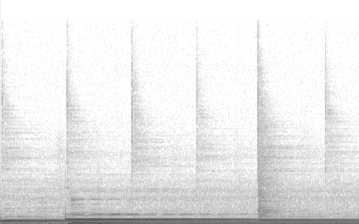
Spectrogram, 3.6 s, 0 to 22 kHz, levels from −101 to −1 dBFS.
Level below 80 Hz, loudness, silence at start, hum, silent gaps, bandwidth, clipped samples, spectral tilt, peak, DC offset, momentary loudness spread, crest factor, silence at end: -50 dBFS; -41 LUFS; 0 s; none; none; 15.5 kHz; under 0.1%; -8.5 dB/octave; -24 dBFS; under 0.1%; 6 LU; 16 dB; 0 s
